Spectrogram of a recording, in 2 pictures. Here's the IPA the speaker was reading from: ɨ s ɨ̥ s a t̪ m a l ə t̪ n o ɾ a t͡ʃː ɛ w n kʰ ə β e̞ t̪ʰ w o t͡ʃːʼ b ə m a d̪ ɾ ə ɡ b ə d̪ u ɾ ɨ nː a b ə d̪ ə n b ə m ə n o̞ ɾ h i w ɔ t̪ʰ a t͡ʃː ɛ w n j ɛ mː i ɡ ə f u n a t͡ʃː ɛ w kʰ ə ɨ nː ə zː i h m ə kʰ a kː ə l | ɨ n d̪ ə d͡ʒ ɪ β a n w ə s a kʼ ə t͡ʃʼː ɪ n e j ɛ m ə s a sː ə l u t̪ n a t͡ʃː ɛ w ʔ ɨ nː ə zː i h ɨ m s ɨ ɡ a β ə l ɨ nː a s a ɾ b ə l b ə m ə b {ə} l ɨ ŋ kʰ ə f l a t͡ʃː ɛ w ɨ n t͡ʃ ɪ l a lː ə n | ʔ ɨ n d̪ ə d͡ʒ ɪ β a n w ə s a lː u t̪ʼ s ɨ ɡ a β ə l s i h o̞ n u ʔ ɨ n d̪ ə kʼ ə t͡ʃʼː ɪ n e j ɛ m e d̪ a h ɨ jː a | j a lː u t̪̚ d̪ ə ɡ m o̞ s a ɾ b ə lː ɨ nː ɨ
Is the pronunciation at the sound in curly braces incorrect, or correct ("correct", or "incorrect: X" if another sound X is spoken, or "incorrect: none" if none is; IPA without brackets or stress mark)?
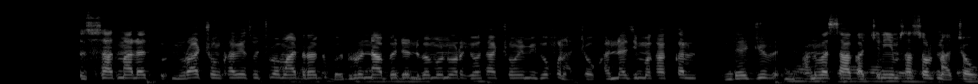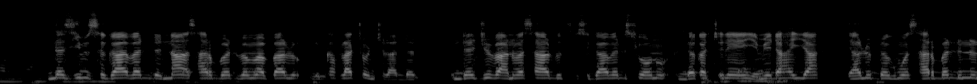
incorrect: a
